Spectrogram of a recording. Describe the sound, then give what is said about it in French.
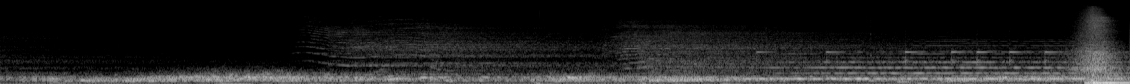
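Long, low moaning whale calls drift and swoop over a dense underwater rumble, with rising and falling tonal cries and a brief sharp burst near the end. “Notre regard sur les baleines a évolué à travers les siècles.”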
